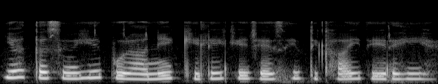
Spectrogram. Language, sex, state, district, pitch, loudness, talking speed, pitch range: Hindi, female, Jharkhand, Ranchi, 260 Hz, -16 LUFS, 135 wpm, 225-280 Hz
